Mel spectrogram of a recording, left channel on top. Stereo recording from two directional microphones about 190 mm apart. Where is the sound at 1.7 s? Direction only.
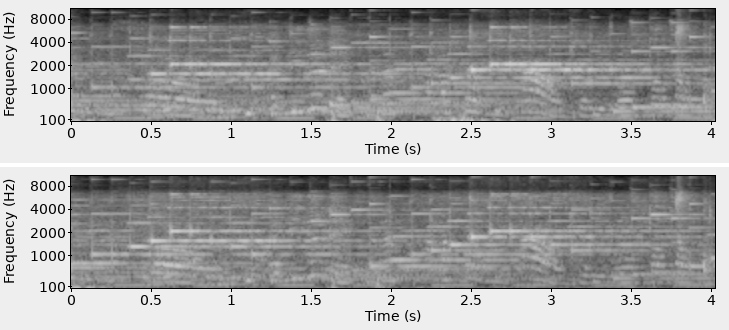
30° right (ahead or behind).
